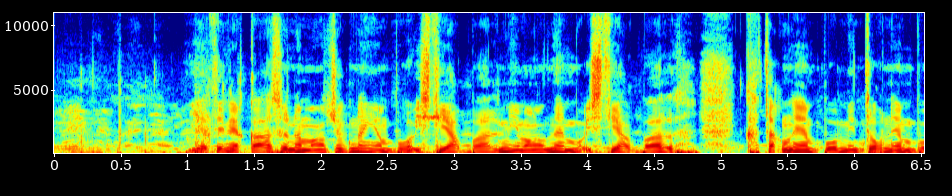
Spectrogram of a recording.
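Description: A crowd of men and women chants loudly together.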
